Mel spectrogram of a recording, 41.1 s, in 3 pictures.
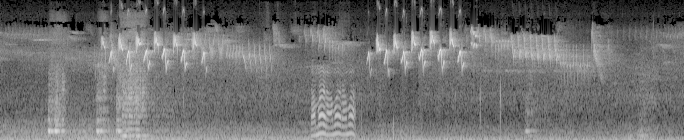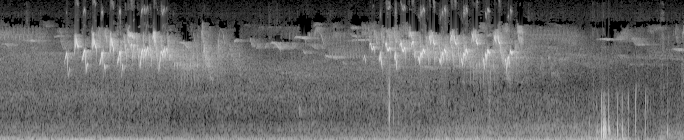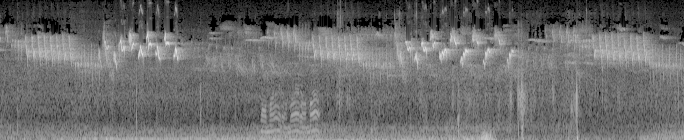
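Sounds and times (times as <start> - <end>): bird chirping rapidly: 0.0 - 12.3, 13.2 - 26.4, 27.1 - 41.0.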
